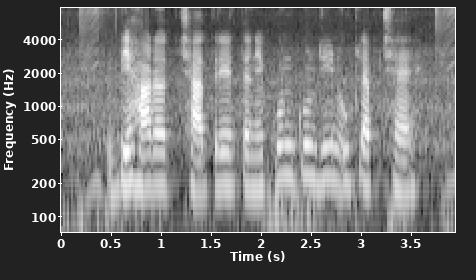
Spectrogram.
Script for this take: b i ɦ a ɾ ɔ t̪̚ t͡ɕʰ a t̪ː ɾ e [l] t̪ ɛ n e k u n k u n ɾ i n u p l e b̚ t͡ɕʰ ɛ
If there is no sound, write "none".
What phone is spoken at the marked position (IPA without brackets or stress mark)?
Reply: ɾ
